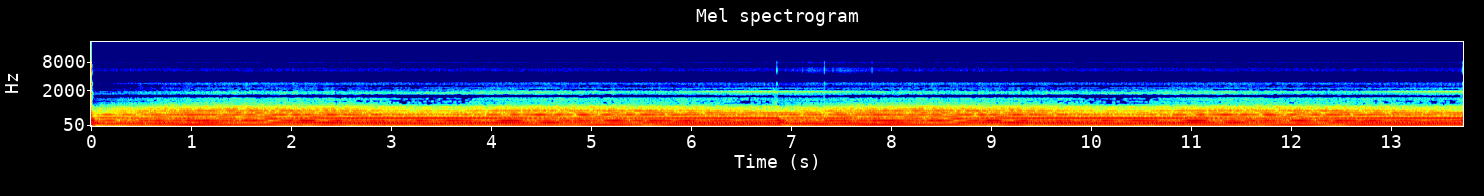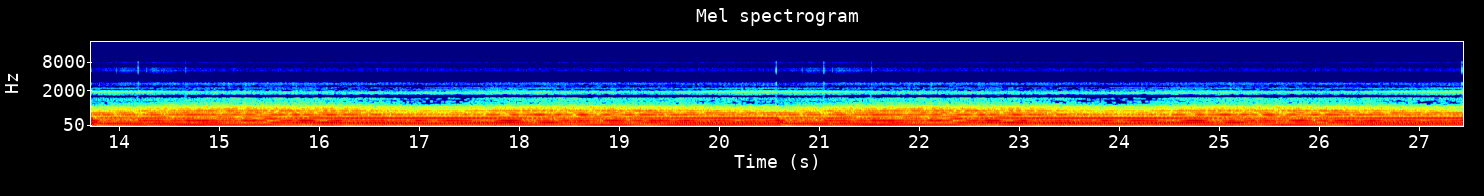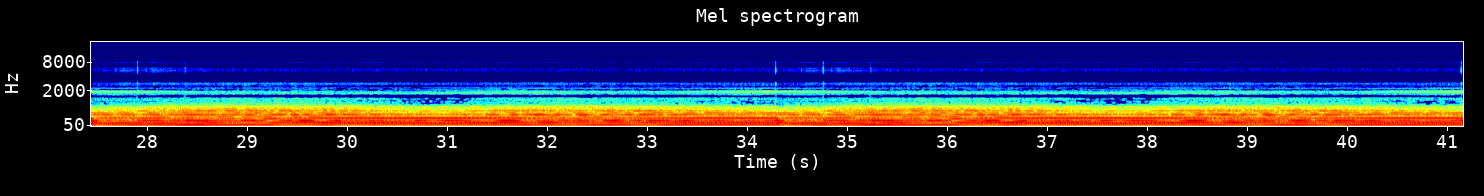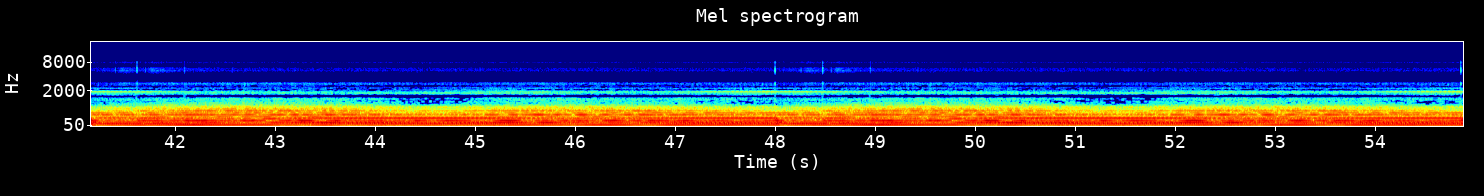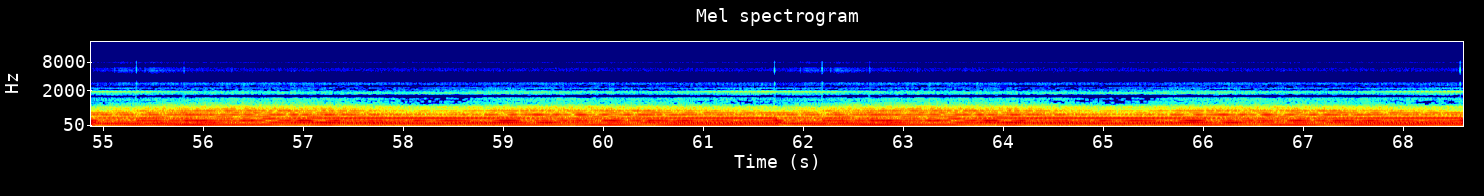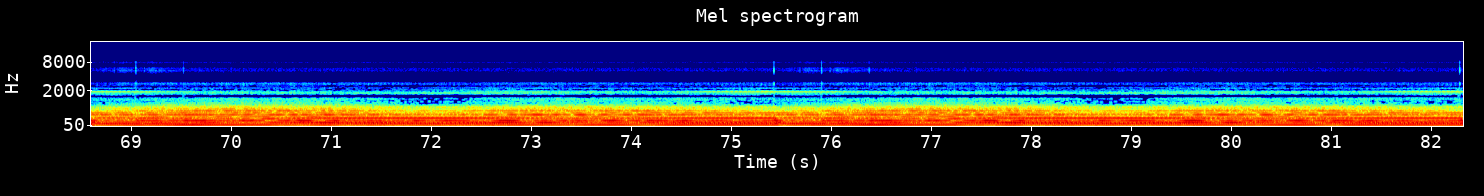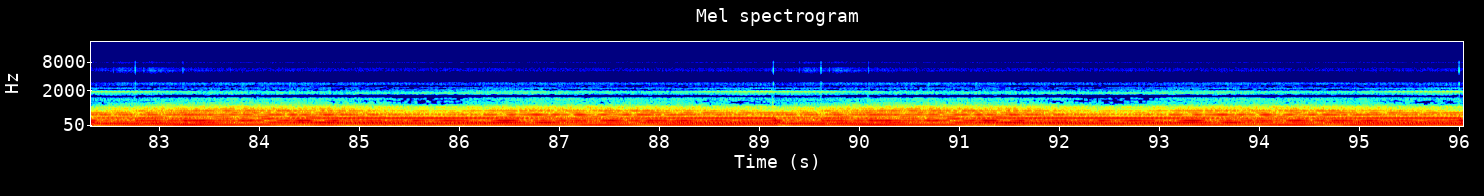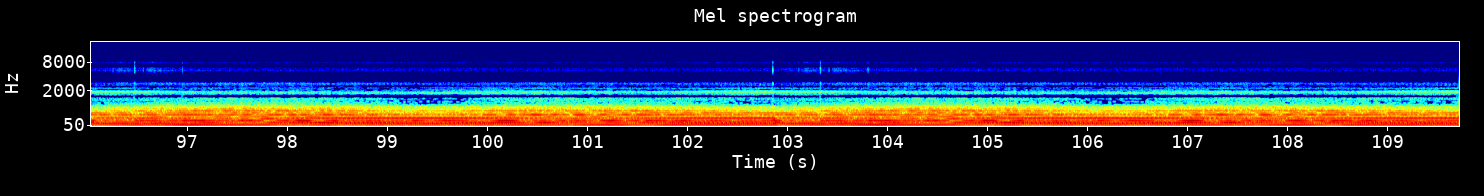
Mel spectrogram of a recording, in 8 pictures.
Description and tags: I think I've made this out of a HG Fortune synth but I can't remember which one and like usual, done in FL Studio with quite some EQing applied to it too.
Excuse the popping though, it's an artifact caused by the synth.
effect, atmosphere, processed, sci-fi, experimental, sound-design, soundscape, synth, space, deep, ambient, cinematic, dark, drone, pad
